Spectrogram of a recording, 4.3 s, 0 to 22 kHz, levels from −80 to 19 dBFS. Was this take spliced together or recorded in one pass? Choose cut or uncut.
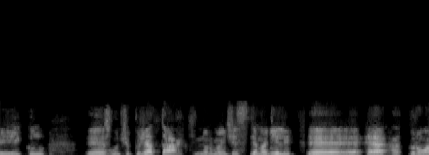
cut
